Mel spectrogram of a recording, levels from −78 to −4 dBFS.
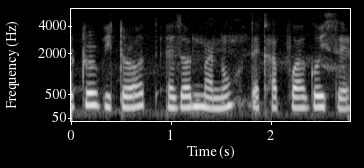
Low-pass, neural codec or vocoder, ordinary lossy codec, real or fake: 5.4 kHz; vocoder, 44.1 kHz, 128 mel bands every 512 samples, BigVGAN v2; MP3, 48 kbps; fake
